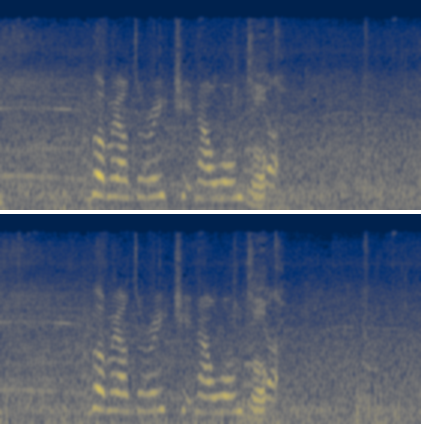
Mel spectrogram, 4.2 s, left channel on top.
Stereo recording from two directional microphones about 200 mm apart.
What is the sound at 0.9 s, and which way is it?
Speech, 15° left (ahead or behind).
